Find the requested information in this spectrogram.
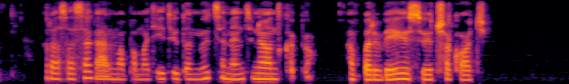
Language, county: Lithuanian, Kaunas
